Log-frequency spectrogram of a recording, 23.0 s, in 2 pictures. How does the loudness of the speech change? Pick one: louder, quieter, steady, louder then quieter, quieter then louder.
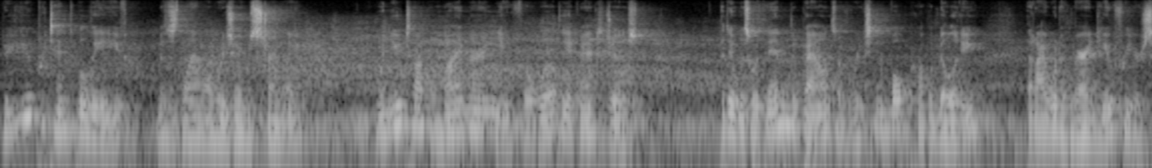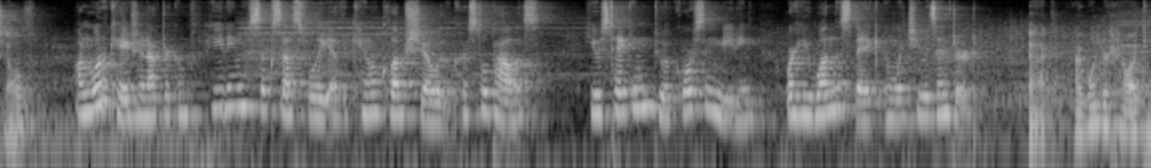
steady.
